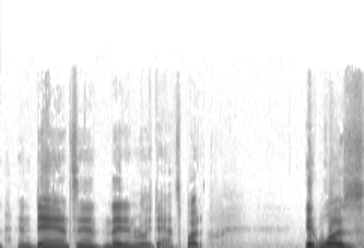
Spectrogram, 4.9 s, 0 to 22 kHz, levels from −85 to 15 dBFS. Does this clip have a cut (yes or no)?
no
